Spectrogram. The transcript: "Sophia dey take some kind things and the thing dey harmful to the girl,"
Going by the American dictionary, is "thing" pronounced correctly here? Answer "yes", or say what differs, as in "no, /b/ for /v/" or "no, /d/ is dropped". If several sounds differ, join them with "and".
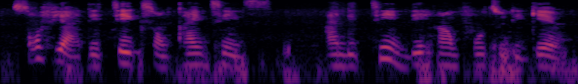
no, /t/ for /θ/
